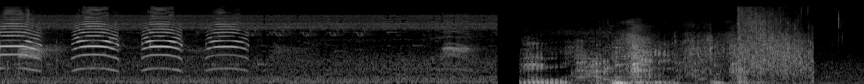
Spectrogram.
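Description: Indian peacock calling four times in quick succession, loud wailing cries that rise and fall in pitch, all within the first few seconds. After a cut, a crocodile gives a low rumbling growl, then a breathy hiss that stops abruptly near the end.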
